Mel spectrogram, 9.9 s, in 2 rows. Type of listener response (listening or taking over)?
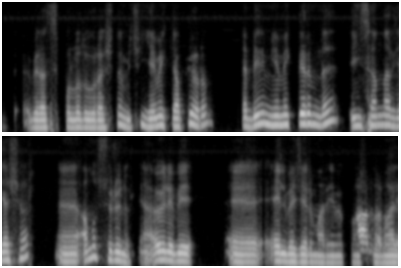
taking over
